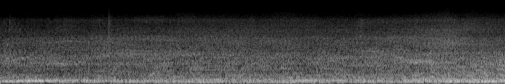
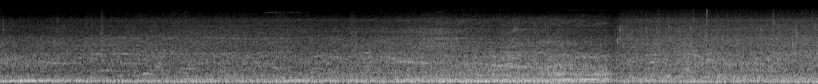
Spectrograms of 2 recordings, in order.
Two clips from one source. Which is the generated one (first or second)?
first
